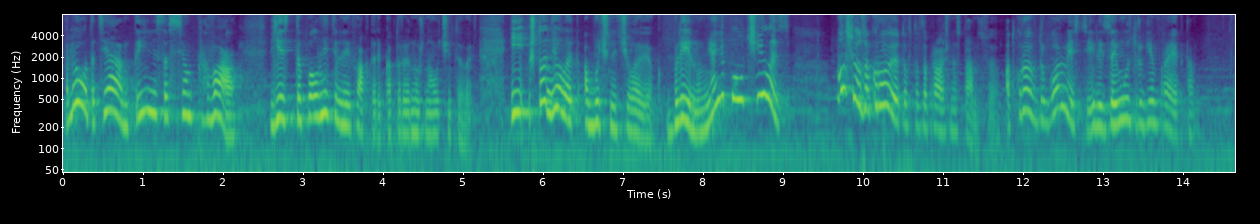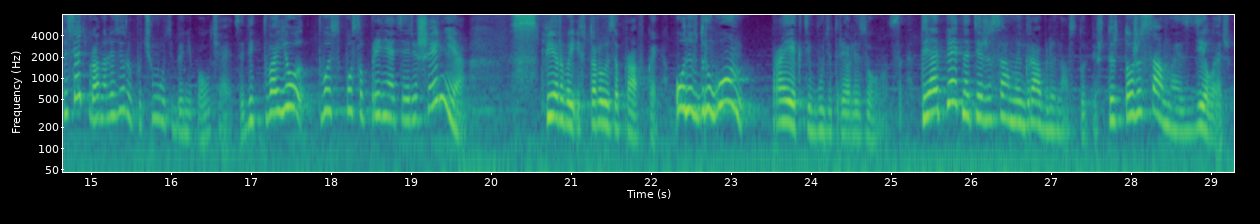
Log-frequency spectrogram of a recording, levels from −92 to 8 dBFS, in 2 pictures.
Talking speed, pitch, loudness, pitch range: 155 wpm, 260 Hz, -17 LUFS, 205-320 Hz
